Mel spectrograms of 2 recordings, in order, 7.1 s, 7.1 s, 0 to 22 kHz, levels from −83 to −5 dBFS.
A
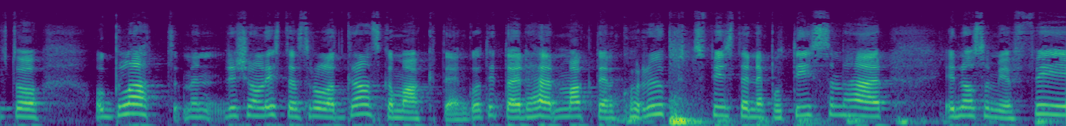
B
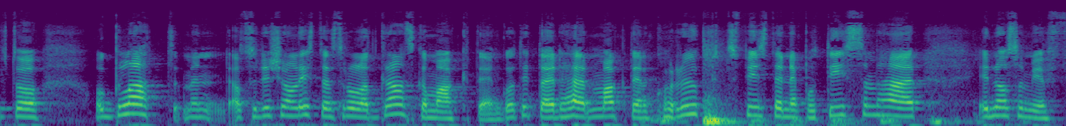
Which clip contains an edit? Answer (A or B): A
